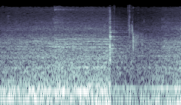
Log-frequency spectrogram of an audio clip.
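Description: Three-cushion carom billiard shot: the cue tip strikes the cue ball and the balls click sharply against each other a few times about one and a half seconds in, over a broad background noise that swells beforehand.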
